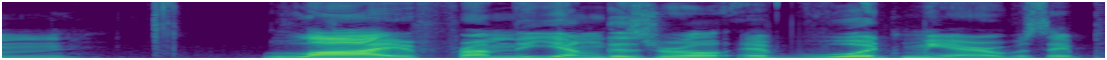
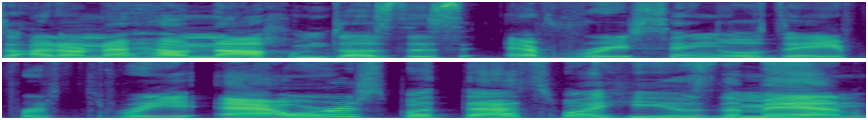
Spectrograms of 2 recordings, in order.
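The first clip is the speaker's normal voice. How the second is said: normal talking voice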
